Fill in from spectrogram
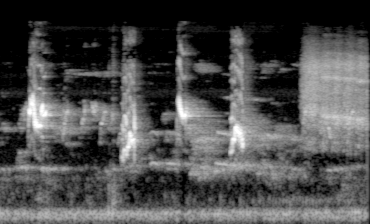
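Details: Red-whiskered bulbul wild-style (pleng pa) song: four separate bright whistled phrases about half a second apart, each with a quick dip, followed by a steady hiss of noise at the close.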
